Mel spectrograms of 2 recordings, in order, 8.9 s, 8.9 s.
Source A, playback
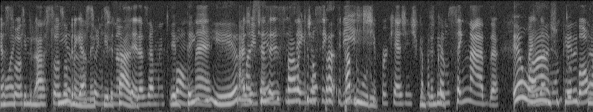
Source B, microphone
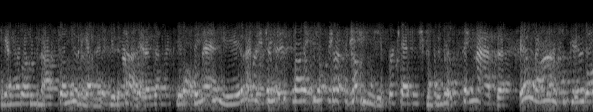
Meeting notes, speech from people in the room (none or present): present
